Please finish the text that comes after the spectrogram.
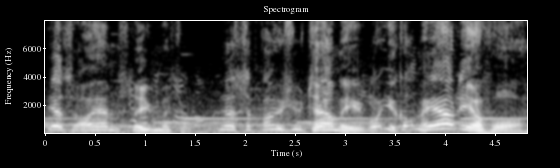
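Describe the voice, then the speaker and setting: An actor playing a wisecracking secret agent in an amateur radio drama, wry and unflustered. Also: male voice, extremely high pitch, wildly swooping pitch, unhurried, music in the background, full character voice. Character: wisecracking male secret agent, cool under threat.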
